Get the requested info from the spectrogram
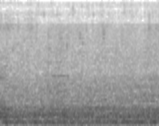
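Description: Faint, steady hiss of a sandwich frying on a stovetop griddle under a cast-iron skillet, with a low hum underneath.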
